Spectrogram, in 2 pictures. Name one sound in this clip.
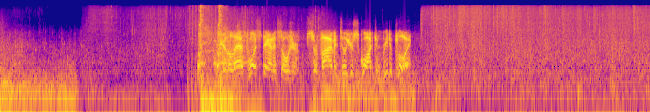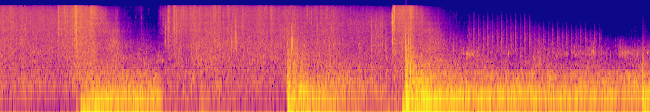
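Bubbles gurgle and rumble deep underwater.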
